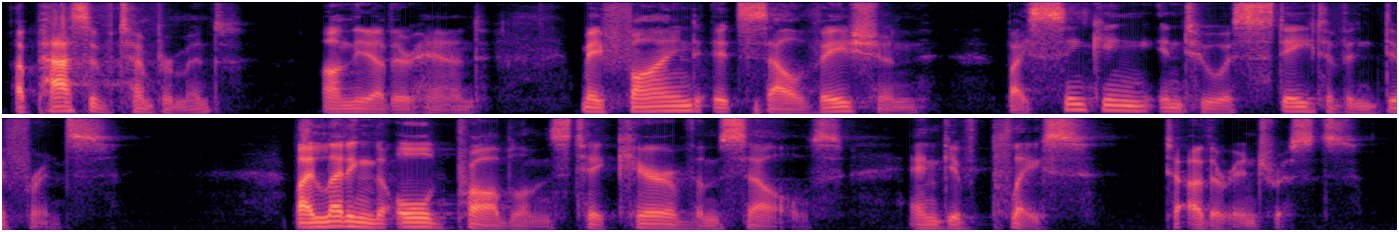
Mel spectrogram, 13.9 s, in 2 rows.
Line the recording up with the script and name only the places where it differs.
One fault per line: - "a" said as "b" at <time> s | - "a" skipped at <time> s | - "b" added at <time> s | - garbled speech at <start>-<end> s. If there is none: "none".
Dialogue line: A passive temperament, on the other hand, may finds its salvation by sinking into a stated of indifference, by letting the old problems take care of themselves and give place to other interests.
- "finds" said as "find" at 3.0 s
- "stated" said as "state" at 6.2 s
